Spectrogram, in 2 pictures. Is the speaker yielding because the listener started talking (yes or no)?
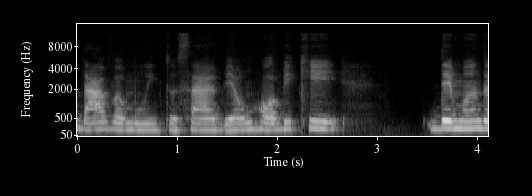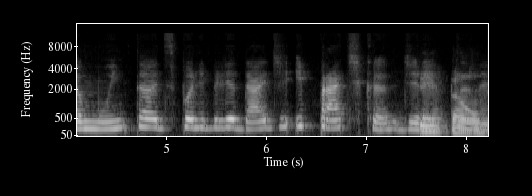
yes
